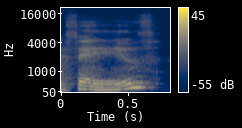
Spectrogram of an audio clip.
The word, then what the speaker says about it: fave: And in that case, you have the same sounds as the first syllable, fave. Make sure your A diphthong is long. It glides from the tense A to the slightly more relaxed A, fave, fave.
